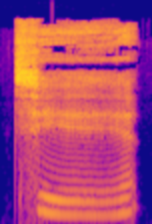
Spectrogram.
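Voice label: "qie", Mandarin Chinese, third tone; pinyin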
